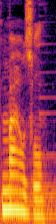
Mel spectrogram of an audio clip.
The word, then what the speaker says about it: Mousehole: popular fishing Village of maousel although it's spelled mouse hole it's actually pronounced mousel we potted around the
